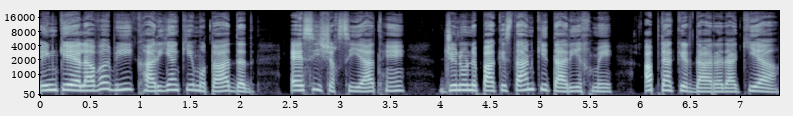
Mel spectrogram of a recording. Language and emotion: Urdu, neutral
